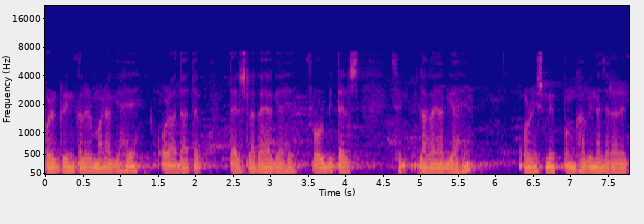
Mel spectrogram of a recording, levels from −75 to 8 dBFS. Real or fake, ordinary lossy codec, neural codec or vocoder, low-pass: real; none; none; 7.2 kHz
